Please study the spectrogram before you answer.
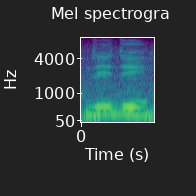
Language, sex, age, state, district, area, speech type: Urdu, female, 18-30, Bihar, Gaya, urban, spontaneous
